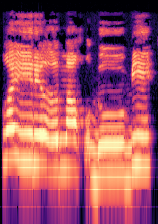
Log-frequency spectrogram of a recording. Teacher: huruf gain makhrajnya itu di tenggorokan tengah. Maksudnya itu getaran lebih kuat dari ain. · Huruf do yang makhrajnya itu di tengah lidah dan langit-langit mulut. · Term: huruf ghain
